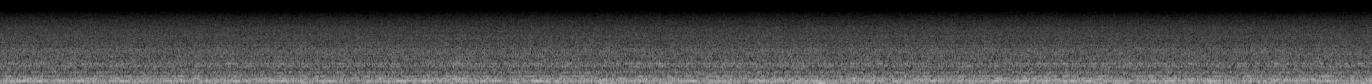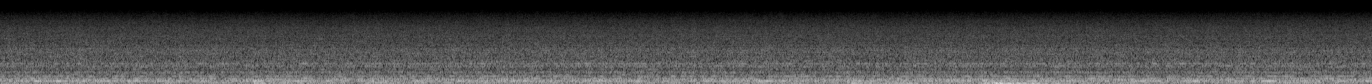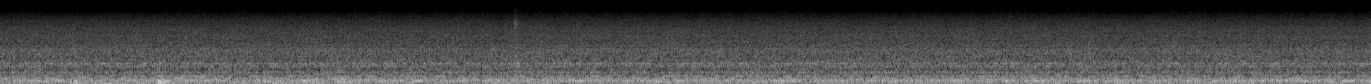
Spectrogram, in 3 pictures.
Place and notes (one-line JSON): {"title": "mill grain chute", "date": "2011-07-18 15:52:00", "description": "the ahja river resonating inside a wooden grain chute in a ruined mill on the old post road in põlvamaa, estonia. WLD, world listening day", "latitude": "58.01", "longitude": "26.92", "altitude": "92", "timezone": "Europe/Tallinn"}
